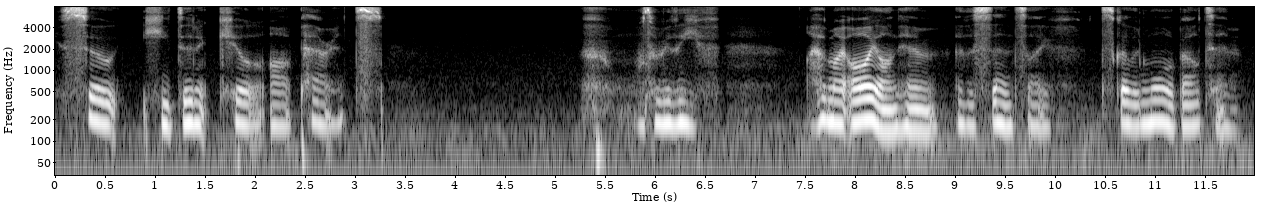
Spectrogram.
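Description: A woman voicing a reserved, proud, aristocratic young brother in an ASMR fan roleplay, hushed, hesitant and earnest. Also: fairly low pitch, steady tone, slow, long pauses, breathy edge, exaggerated voice. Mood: apologetic, relieved.

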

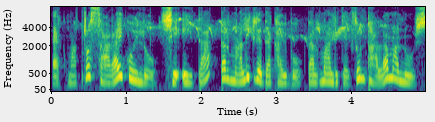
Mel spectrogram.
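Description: A woman's voice: fairly high pitch, lively intonation, fairly quick, noisy background, lightly acted. A woman voicing a spirited, kind-hearted young village girl in a cartoon, speaking earnestly with a rural Bangladeshi accent. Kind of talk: cartoon dubbing, expressive storytelling.

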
